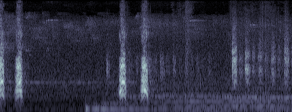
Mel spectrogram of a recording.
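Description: Dog in the Blair Witch video game giving a few short barks and yips followed by steady panting, close and fairly clear against a quiet background.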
